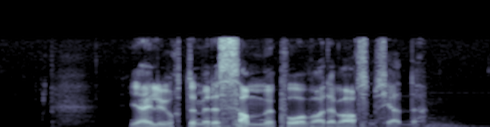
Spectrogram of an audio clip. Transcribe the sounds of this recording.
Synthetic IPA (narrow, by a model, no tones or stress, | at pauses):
jæɪlʉːʁt̪əmeːd̪eːsɑməpʰoːʋɑːd̪eːʋɑːʁsɔm̩sjɛ̰d̪ə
